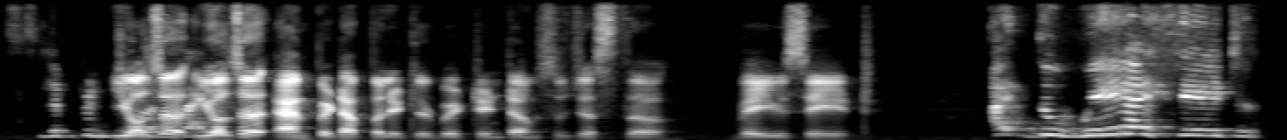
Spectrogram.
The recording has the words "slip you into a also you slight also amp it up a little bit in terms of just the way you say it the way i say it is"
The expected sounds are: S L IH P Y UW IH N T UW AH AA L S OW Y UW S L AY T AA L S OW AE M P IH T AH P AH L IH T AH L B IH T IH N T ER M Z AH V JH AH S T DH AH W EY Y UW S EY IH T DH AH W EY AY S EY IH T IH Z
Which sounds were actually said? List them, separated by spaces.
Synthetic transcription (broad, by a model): S L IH P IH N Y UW AA L S OW Y UW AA L S OW AE M P IH T AH P AH L IH T L B IH T IH N T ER M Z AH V JH AH S T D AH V EY Y UW S EY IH T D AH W EY AY S EY IH T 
